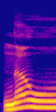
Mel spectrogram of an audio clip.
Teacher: Jangan dipantulkan ya bukan qalqalah. Yagnau fathah bertemu wau sukun kita lunakkan huruf lin · Nau fiha fiha masing-masing dua harakat kita panjangkan. Kasr diikuti ya sukun dan fathah diikuti alif. Dua harakat kita panjangkan mad thabi'i.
